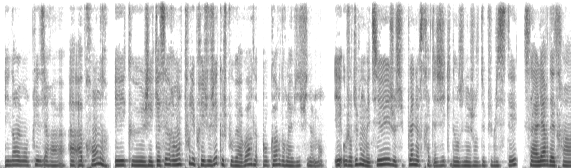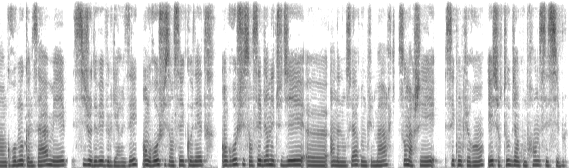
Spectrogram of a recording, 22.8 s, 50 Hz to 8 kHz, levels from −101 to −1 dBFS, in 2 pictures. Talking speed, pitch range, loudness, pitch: 210 wpm, 185-215 Hz, -32 LUFS, 200 Hz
